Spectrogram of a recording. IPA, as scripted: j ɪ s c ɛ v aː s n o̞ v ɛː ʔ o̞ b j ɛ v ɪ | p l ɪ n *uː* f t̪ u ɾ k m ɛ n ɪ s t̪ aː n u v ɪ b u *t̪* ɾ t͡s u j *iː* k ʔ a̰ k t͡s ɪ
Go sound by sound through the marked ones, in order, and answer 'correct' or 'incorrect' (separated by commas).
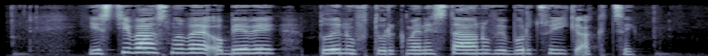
incorrect, incorrect, correct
